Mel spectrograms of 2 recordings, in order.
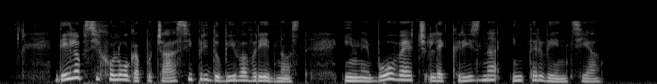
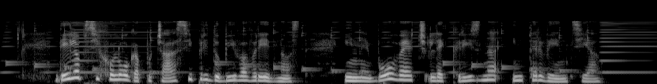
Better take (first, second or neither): first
